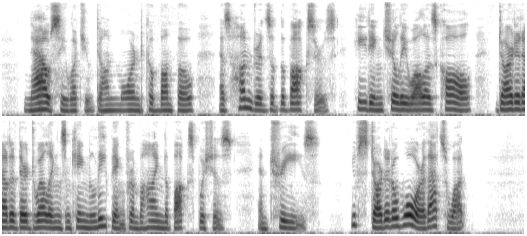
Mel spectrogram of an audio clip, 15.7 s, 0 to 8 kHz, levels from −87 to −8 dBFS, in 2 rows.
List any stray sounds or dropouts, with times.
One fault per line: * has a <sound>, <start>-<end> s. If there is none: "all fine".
all fine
